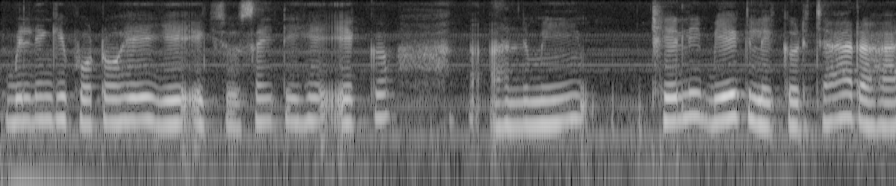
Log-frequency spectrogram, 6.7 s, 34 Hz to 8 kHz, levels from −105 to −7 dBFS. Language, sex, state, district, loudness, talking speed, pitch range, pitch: Bhojpuri, female, Bihar, Saran, -37 LUFS, 140 wpm, 200-225 Hz, 215 Hz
